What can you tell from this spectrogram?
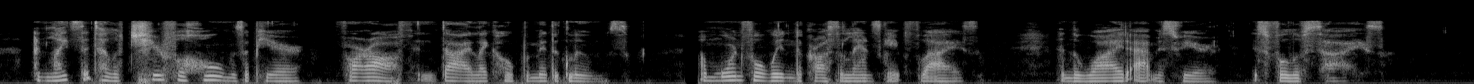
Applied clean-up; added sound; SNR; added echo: none; none; none; none.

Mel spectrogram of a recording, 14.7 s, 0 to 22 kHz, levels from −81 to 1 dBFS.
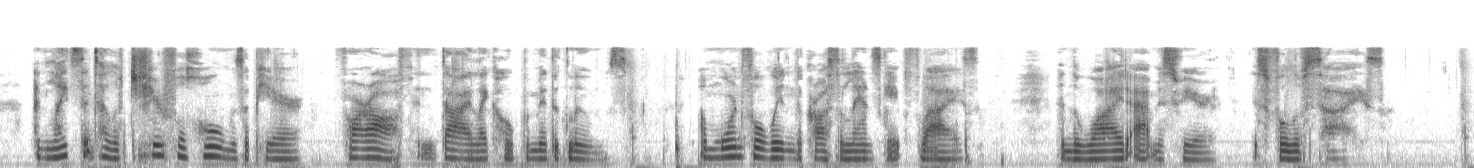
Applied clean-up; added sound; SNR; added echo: neural separator model SepFormer DNS4.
